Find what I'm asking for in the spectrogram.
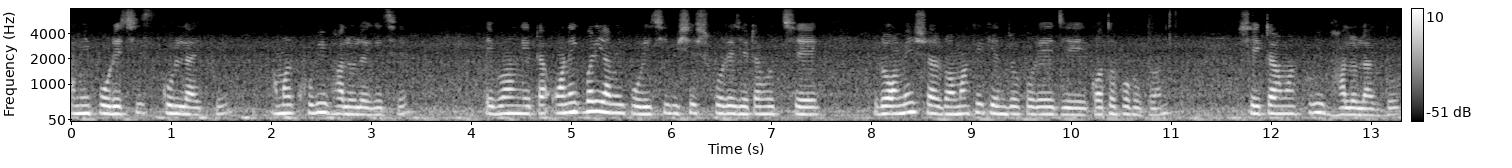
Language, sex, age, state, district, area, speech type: Bengali, female, 30-45, West Bengal, North 24 Parganas, urban, spontaneous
